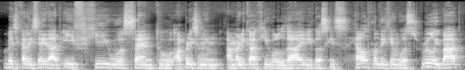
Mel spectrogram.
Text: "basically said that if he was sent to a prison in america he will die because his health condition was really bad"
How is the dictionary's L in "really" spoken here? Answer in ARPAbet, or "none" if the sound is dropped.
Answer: L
